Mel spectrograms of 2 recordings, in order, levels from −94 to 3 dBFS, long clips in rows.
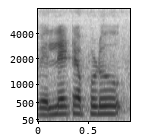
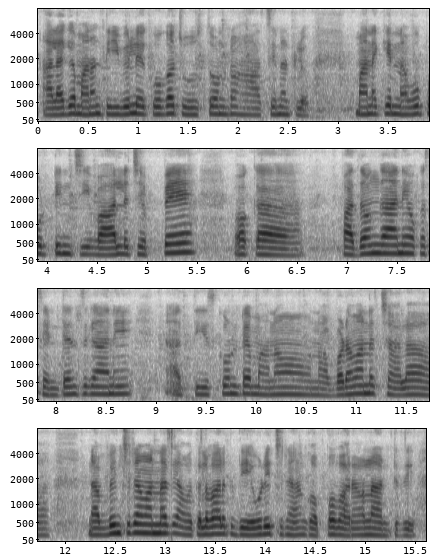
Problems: none marked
